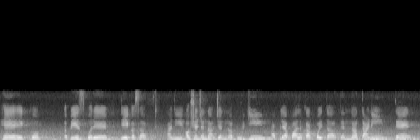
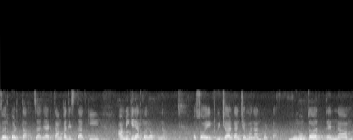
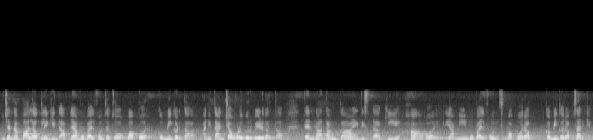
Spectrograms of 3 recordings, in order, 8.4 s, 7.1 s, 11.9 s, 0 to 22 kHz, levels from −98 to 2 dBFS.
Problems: constant background noise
